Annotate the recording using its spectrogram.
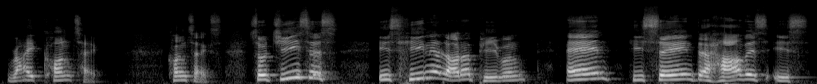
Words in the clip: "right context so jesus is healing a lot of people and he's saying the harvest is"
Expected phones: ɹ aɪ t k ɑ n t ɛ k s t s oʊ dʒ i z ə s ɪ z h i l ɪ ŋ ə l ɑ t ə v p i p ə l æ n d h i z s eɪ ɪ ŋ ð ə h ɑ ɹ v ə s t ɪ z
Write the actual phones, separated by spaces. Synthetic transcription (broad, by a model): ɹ aɪ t k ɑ n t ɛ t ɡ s s oʊ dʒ i s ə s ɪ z h i l ɪ ŋ ə l ɑ t ə v p i p ə l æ n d h i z s eɪ ɪ ŋ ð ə h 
